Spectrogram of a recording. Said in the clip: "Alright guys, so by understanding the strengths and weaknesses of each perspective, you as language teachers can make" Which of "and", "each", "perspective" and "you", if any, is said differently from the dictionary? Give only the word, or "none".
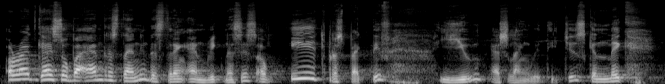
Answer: perspective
